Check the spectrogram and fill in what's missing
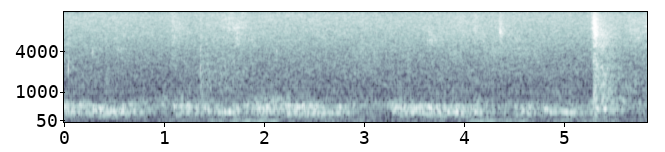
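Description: Several pigeons coo in low, throaty, overlapping phrases that rise and fall almost without pause.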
